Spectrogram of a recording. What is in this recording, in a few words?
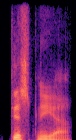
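"dyspnoea", American English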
